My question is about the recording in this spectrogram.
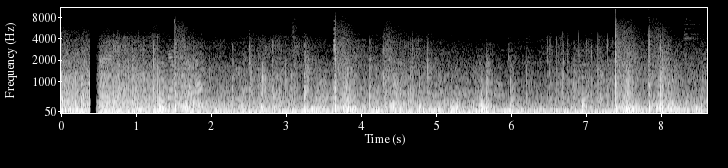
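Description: Aerial fireworks going off: a continuous low rumble of bursts with sharp cracks and bangs every second or so, over people's chatter.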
